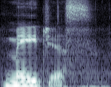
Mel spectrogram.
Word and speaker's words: Magus: firstly this game is pronounced maejus I thought it was Magus because I didn't know anything about this game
